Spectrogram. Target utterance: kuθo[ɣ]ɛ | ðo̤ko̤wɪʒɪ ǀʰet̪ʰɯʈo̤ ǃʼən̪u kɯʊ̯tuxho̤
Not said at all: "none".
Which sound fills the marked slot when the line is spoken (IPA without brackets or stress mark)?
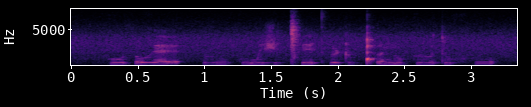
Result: ɣ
